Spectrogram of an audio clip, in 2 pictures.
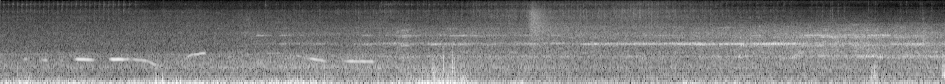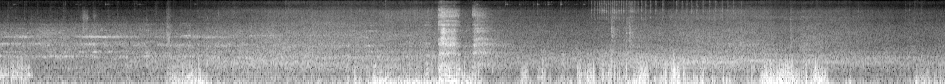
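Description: Road traffic going by, with wind rumbling on the microphone and several louder swells in the second half. A faint thin high whine sounds for several seconds in the middle, and a few short chirps come in the first few seconds.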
